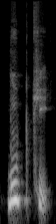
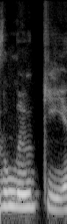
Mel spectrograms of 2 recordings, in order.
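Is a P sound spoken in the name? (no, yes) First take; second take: yes; no. First: The name is said with a P sound. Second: The name is said without a P sound. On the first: The speaker calls it right. "There is a P" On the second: The speaker calls it wrong. "then I just forgot about the P"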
